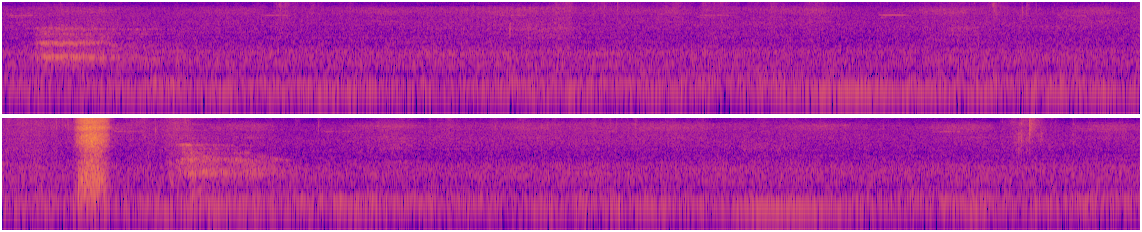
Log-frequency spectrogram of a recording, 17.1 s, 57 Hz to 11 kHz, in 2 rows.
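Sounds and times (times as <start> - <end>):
puppy sneezing: 9.0 - 9.4
puppy snuffling: 9.0 - 9.4.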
